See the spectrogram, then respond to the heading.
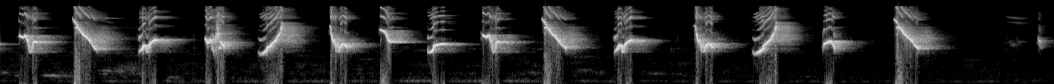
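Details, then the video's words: Lure recording of a red-cowled cardinal singing: steady stream of loud, piercing swept notes, roughly one and a half per second, ending in a brief pause and faint trailing chips. "Galo De Campina Singing"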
